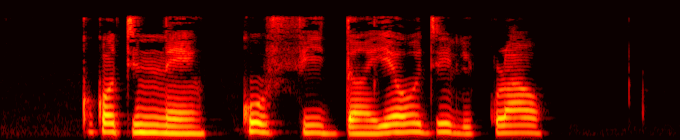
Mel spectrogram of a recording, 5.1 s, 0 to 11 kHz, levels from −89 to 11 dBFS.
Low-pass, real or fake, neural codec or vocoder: 7.2 kHz; real; none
